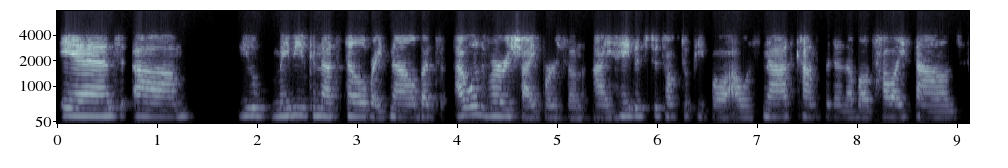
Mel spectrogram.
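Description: A woman's voice: lowish voice, little pitch movement, normal speed. Polish-accented woman on a tinny call. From Poland. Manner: earnest, many fillers and restarts. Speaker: guest, accountant. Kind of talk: casual interview talk. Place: home office, indoors. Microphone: video call. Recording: phone-like narrow sound.

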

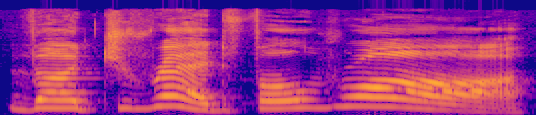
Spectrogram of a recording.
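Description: A woman voicing an emotional, boisterous male smog creature in a storybook reading, bellowing and over-excited. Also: on the high side, takes it slowly, pitched above the performer's own voice. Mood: anguished sobbing.

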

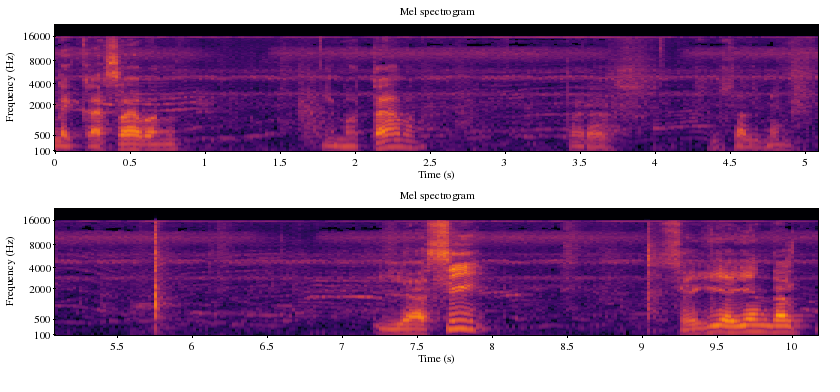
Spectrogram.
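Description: An older man with a Peruvian accent recalling the past informally, haltingly and with repeated phrases. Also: mid-range voice, mellow. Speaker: local resident giving testimony. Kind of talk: casual spoken reminiscence.

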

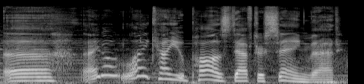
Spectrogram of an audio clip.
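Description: A woman's voice: fairly low pitch, wildly swooping pitch, slow, music in the background, heavily acted. A woman voicing an anxious, scatterbrained teenage schoolboy in an audio drama, hesitant and exclamatory. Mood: wary.

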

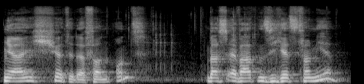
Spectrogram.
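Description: Brilliant, impatient professor-detective for audio drama: raised register, brusque, precise, superior manner. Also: male voice, fairly high pitch, sing-song, normal speed. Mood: dismissive, impatient. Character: impatient, arrogant, brilliant male professor and amateur sleuth. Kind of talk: German audio drama acting.

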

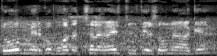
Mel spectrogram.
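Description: A man's voice: sits high, flat delivery, fast, very noisy. A young man, a bodybuilding competitor, bluntly and heatedly complaining to a phone camera in a crowded expo hall. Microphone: phone held at arm's length. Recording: loud crowd behind.

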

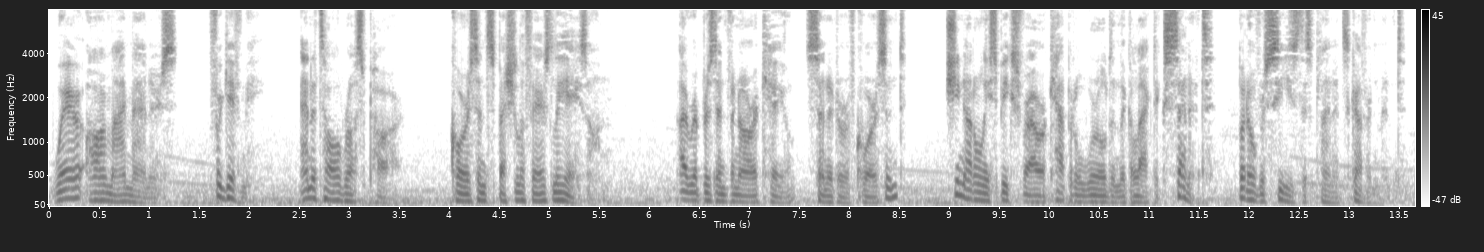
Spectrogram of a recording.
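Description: An earnest liaison in a game. His voice sits somewhat low and his speech is formal and courteous, over faint ambience. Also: lively intonation, a little fast, a bit bright, a little hiss or hum. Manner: formal, polished, deferential. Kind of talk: video game cutscene acting.

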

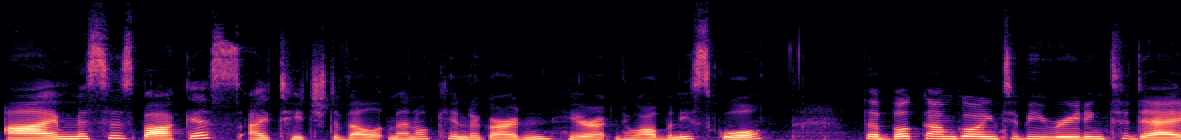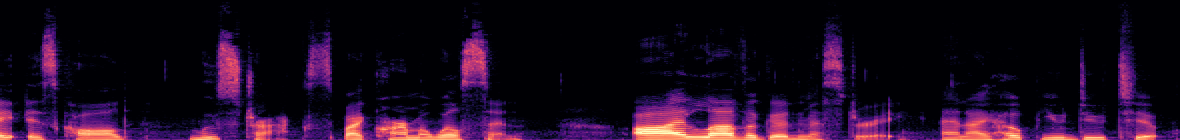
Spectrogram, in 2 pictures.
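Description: A middle-aged woman, a kindergarten teacher, reading a picture book aloud to young children with deliberate, sing-song dramatic emphasis. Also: mid-range voice, a bit bright, clear, resonant tone, no echo.

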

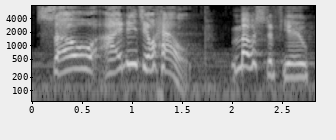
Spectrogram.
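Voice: sits high, big pitch swings, takes it slowly, a bit bright, faint music behind, pitched above the performer's own voice, full character voice. A narrator voicing an earnest, determined young female pony leader, speaking solemnly and urgently in a story reading. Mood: earnest, pleading. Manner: solemn, urgent speech-making.

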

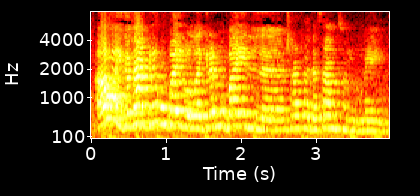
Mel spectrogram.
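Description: In a very echoey room, far from the mic, a young woman with an Egyptian accent talks in a high voice. She chatters casually, exclaims often and repeats her phrases. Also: very fast, bright, forceful tone, a little hiss or hum. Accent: Egyptian Arabic. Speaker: host of a family toy-unboxing vlog, mother. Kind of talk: casual chat to camera and children. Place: tiled living room at home, indoors. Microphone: far camera.

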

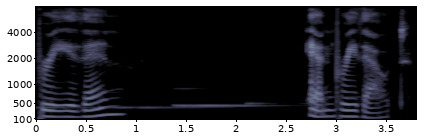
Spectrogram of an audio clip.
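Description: A woman leading a guided body scan meditation in a soothing, unhurried, instructional way with long pauses. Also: low voice, warm tone, soft background music. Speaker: guided relaxation narrator, counselor.

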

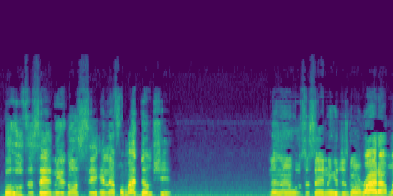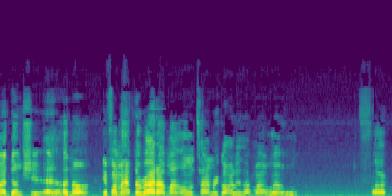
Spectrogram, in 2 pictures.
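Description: A man's voice: a little fast, rough recording. Young man ranting on a car livestream. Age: young adult. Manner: animated, swings between low mutters and high exclamations. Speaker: rapper hosting a livestream. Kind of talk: casual livestream chat. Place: inside a car. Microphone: phone at arm's length.

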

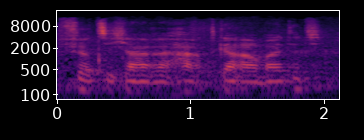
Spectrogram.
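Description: An actor playing an earnest, reasonable adviser who explains things deliberately in a crime radio play. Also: male voice, mid-range voice, flat delivery, close to an everyday voice. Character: earnest, measured male adviser giving testimony. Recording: noisy old radio play recording.

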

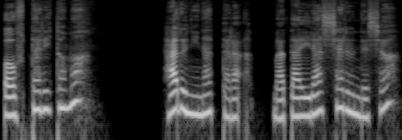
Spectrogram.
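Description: A woman acts a sociable young innkeeper's daughter in a radio drama, girlish and playful, lovestruck and teasing. Her voice is on the high side, with a dry, close sound. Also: brisk, a little mellow, dry recording, natural voice. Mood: friendly.

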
